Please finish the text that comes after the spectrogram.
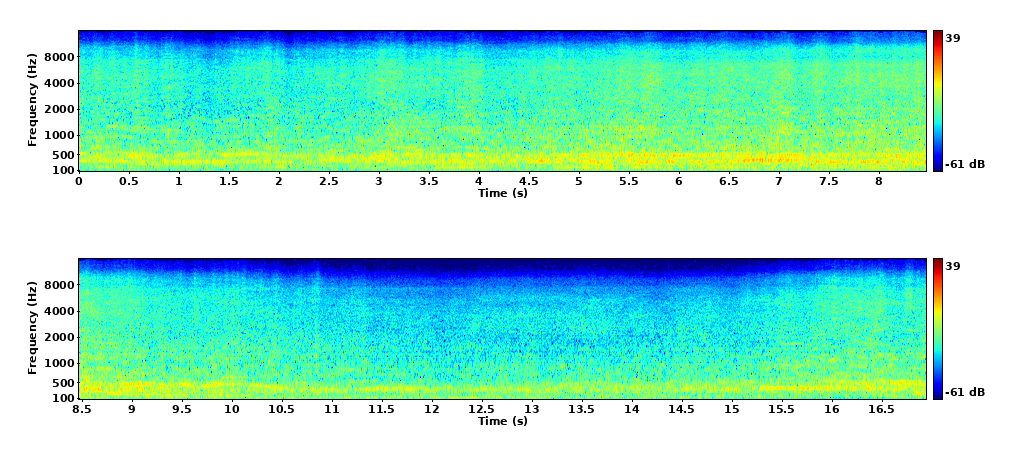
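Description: Sprint cars race on a track, their engines making a continuous, droning roar that swells and eases slightly as the cars lap together.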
